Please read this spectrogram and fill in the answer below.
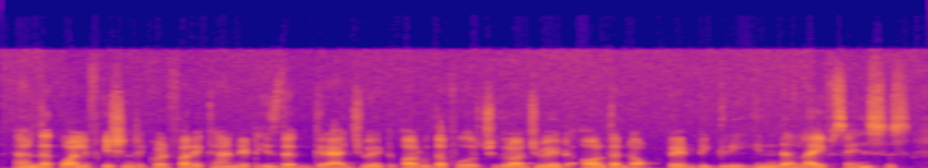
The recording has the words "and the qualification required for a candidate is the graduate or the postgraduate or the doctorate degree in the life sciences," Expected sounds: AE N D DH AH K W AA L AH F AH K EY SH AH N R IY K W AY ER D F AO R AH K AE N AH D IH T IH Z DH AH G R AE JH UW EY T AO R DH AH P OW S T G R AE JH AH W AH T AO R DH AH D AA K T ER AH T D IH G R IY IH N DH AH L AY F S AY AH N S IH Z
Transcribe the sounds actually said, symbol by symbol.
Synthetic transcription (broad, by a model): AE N D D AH K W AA L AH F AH K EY SH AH N R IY K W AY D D F AO R AH K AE N D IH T IH Z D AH G R AE JH UW EY T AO R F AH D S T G R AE JH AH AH T AO R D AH D AA K T ER AH T D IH G R IY IH N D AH L AY F S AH N S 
